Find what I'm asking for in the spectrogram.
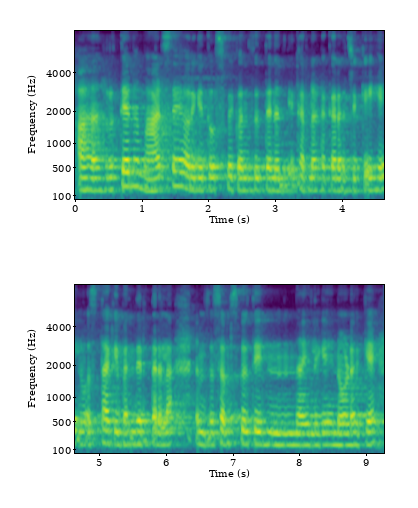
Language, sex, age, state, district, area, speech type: Kannada, female, 30-45, Karnataka, Hassan, urban, spontaneous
